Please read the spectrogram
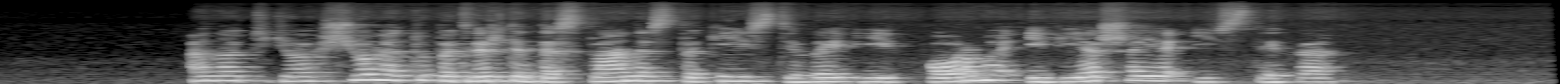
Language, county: Lithuanian, Vilnius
